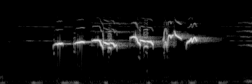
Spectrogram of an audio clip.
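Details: A single flowing phrase from an oriental magpie-robin singing calmly, with sweet whistled notes rising in steps, then quick twisting slurs and a final clear downward whistle, in a quiet setting.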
